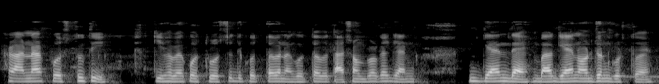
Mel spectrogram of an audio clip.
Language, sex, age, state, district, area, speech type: Bengali, male, 30-45, West Bengal, Paschim Bardhaman, urban, spontaneous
